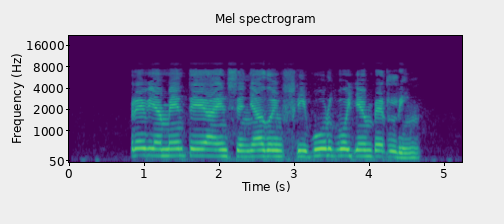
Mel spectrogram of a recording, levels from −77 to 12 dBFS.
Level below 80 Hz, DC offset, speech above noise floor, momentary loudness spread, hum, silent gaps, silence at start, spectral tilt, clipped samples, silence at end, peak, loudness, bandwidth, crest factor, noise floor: -46 dBFS; under 0.1%; 41 dB; 4 LU; none; none; 0.85 s; -5 dB/octave; under 0.1%; 0.55 s; -2 dBFS; -13 LUFS; 7.8 kHz; 12 dB; -54 dBFS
